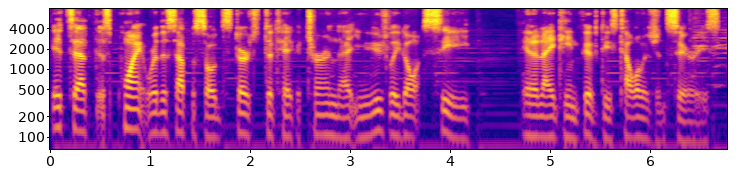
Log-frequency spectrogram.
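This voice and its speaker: Low-voiced man narrating over soft music. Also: fairly even intonation, fairly quick. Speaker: narrator of a TV review video. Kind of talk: scripted storytelling narration.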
